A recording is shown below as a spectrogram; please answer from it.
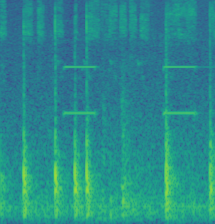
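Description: Stylus tapping and scraping on an interactive touchscreen display as words are handwritten on it: several sharp taps and clicks. A faint high steady tone comes and goes in short spells of about a third of a second.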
